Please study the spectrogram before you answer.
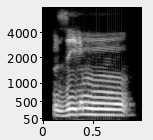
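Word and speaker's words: جيم: এই যে জিম, শিন, ইয়া, এই অক্ষর তিনটার কি উচ্চারণটা কোথা থেকে? এটা আসলে আমি করতে পারি নাই। জিহ্বার মাঝখান, মধ্যখান, তারপর আবার উপরে তালুর সঙ্গে লাগিয়ে, ঠিক আছে ভাই?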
